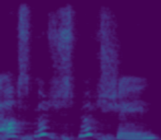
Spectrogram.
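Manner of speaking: high playful smooches; cutesy kisses. Acted. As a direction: coo them out to a fan. Blowing kisses to viewer.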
